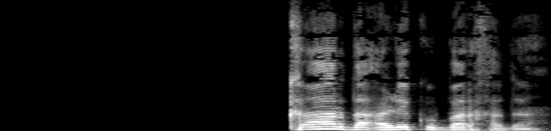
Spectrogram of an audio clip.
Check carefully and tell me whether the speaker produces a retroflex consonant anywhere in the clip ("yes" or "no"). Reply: yes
